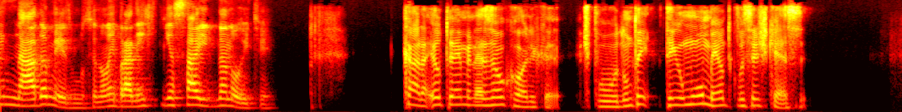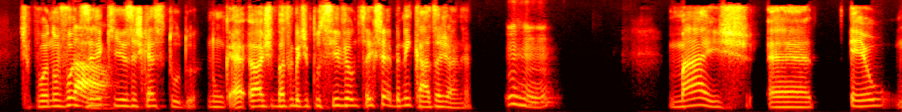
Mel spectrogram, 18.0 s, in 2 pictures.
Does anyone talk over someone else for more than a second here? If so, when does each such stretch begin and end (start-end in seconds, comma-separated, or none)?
none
